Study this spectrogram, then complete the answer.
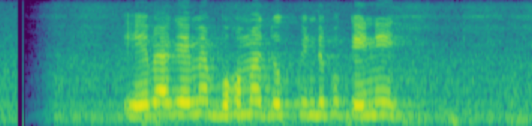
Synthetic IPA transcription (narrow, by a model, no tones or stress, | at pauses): eːʋaɡeːməboɦoməd̪ukʋiɳɖupukenek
